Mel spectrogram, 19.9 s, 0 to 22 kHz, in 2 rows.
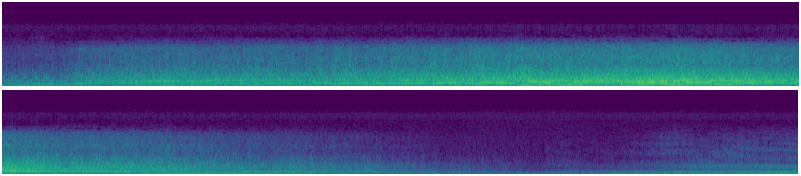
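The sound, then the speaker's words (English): A propeller aircraft takes off and climbs, its steady droning engine hum with layered tones swelling gradually louder, then fading away to quieter noise. “So far, so good. Takeoff was quite smooth. He's holding steady. 400 feet.”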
